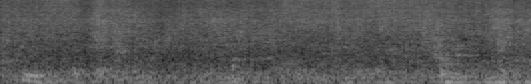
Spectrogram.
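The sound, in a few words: water running from tap while washing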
